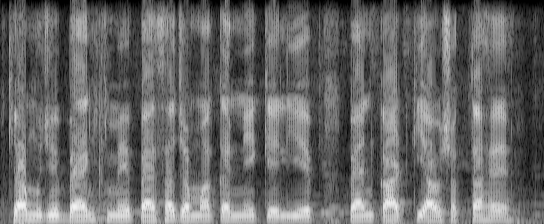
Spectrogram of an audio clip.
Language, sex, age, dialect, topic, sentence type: Hindi, male, 31-35, Marwari Dhudhari, banking, question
